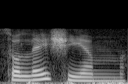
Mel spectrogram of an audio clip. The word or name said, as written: solatium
